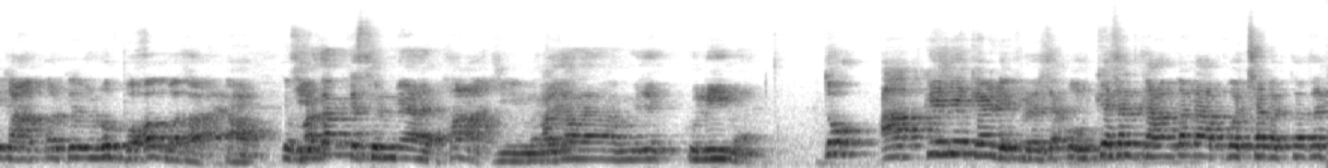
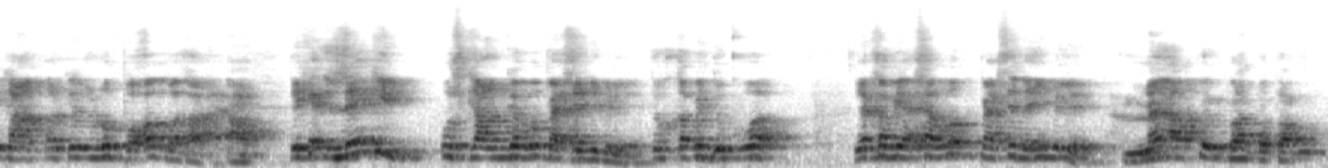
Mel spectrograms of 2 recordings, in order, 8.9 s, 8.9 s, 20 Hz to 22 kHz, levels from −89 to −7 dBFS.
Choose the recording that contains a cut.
first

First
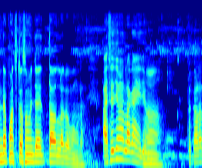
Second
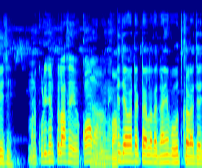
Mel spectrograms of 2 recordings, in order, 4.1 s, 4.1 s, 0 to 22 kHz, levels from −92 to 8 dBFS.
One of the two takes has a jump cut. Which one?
second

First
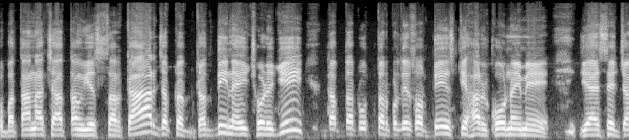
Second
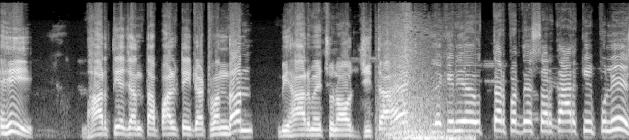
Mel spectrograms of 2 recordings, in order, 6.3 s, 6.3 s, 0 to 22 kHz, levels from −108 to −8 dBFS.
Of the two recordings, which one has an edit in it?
second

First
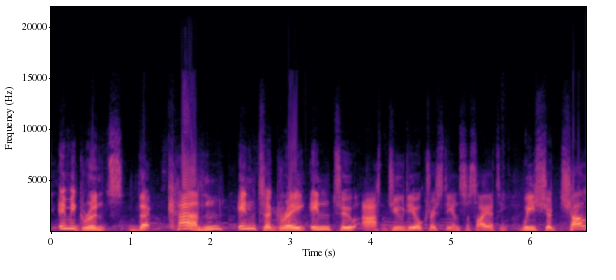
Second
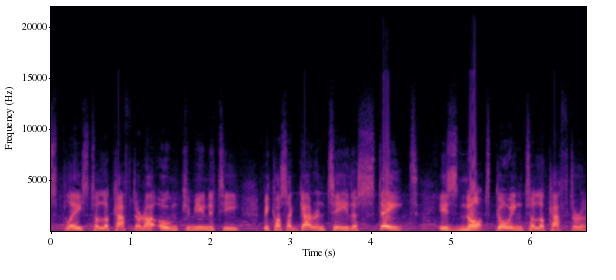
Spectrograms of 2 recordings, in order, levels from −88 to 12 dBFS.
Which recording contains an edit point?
first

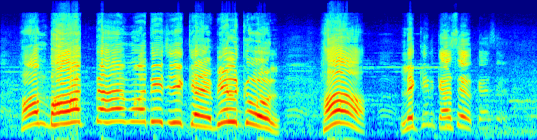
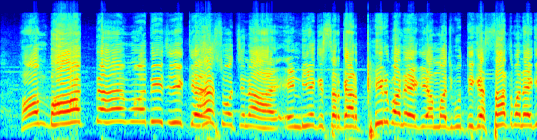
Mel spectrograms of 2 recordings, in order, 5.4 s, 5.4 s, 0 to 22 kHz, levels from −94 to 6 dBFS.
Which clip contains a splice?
second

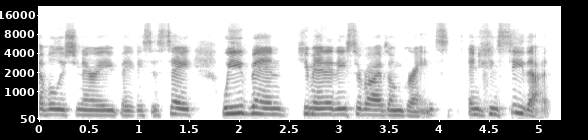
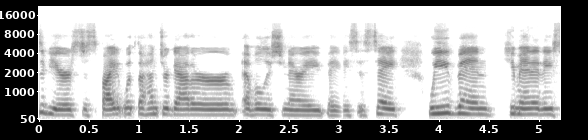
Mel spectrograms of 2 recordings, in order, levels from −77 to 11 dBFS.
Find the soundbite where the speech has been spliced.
first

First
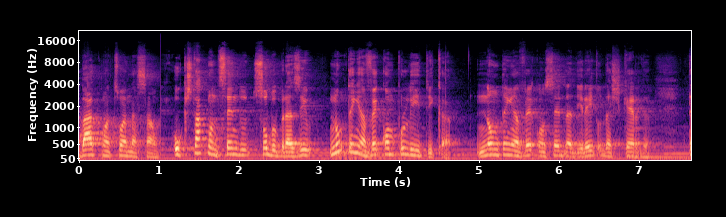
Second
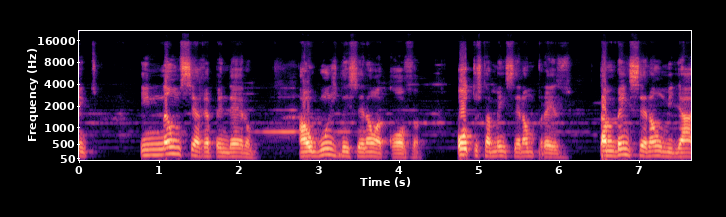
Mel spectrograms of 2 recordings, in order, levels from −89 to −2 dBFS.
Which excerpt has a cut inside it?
first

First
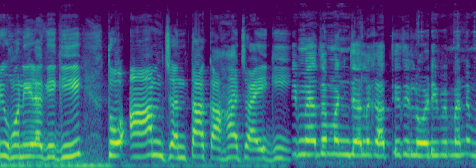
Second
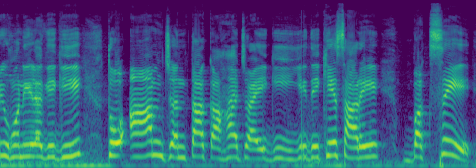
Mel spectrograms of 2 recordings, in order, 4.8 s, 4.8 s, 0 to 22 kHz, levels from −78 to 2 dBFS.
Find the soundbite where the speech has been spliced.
first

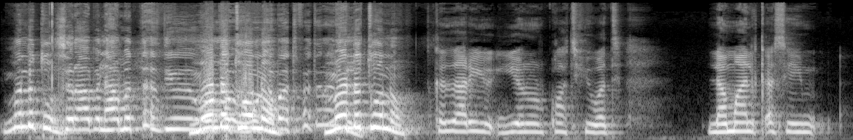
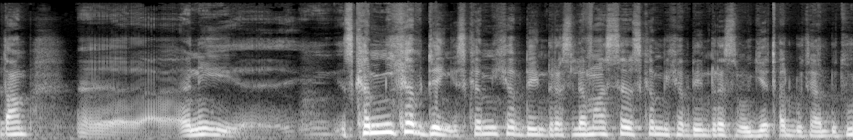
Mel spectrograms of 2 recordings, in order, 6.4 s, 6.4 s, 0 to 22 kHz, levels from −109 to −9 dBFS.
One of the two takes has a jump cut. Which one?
first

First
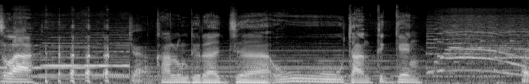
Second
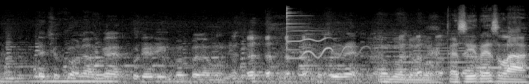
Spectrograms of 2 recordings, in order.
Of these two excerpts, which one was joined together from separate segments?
first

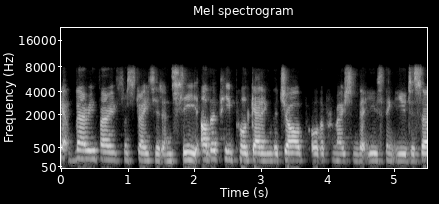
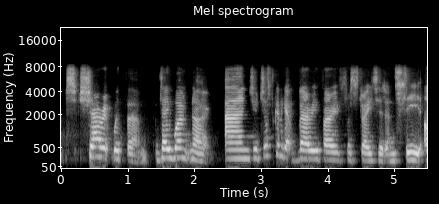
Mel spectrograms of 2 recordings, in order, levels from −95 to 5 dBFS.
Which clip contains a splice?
second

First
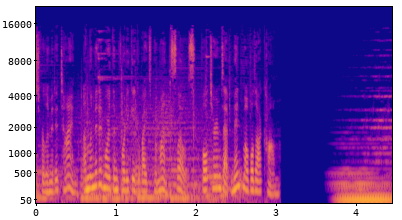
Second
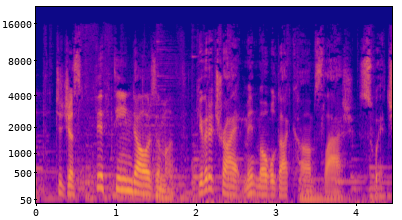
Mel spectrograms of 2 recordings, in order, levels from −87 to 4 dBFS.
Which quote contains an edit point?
first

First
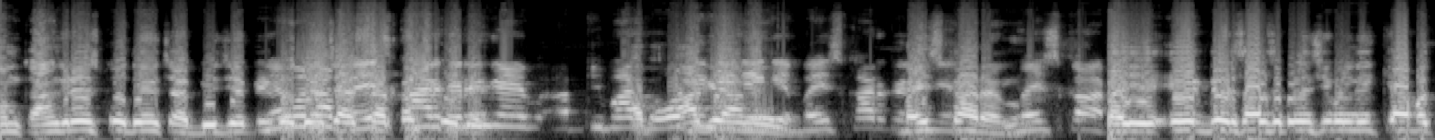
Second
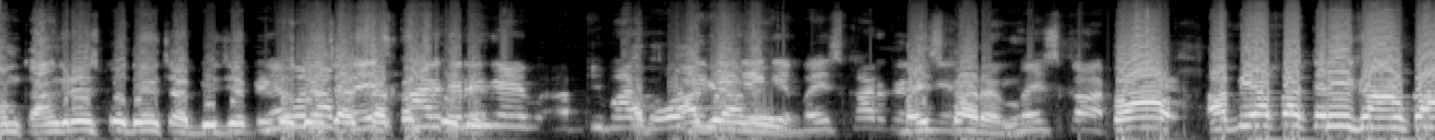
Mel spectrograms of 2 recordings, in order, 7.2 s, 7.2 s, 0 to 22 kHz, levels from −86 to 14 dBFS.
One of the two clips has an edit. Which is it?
first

